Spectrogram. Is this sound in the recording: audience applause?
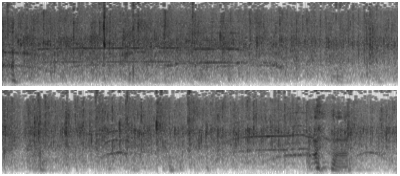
yes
